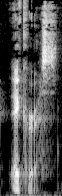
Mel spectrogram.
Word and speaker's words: Ikris: Icarus. That's Richard Madden's character's name. – Okay. – It's spelled I-K-R-I-S.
